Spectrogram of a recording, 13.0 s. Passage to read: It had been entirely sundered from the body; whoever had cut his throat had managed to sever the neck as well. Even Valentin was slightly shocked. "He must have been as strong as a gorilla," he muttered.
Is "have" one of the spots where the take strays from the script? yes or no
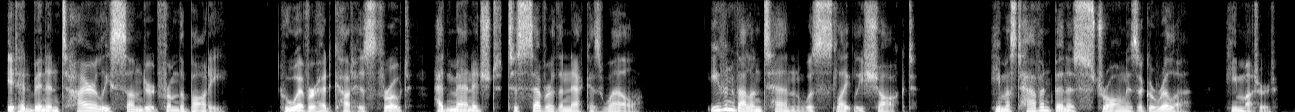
yes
